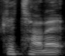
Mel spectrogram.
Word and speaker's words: Chthonic: And Bal-Sagoth are dropping what is thought to be their last ever album, The Catonic Chronicles. – Many thousands of years ago, they ruled the globe. – It's pronounced by Baron as Catonic, but that isn't how it's spelled.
